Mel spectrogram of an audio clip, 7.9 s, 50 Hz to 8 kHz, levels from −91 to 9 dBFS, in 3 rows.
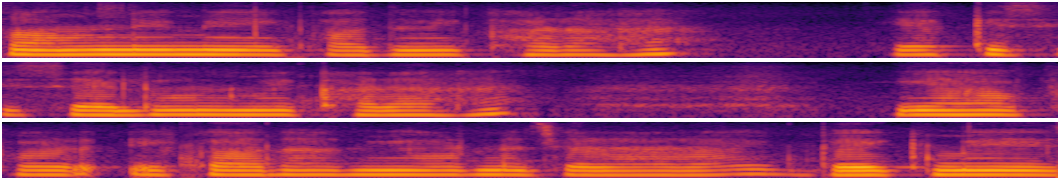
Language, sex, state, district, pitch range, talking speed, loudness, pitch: Hindi, female, Uttar Pradesh, Hamirpur, 180-195 Hz, 180 wpm, -17 LUFS, 185 Hz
